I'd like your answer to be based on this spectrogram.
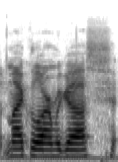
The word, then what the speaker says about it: Michael Armagost: Yeah, Michael Armagost, a.k.a.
